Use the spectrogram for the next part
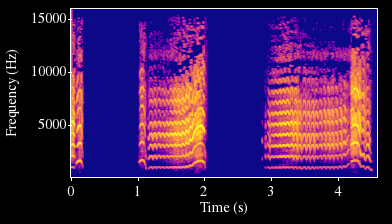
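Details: Otter chirping: a brief opening chirp, then two extended squeals with a trembling, wavering pitch, the second ending in a sharp upward-swept note, with clean silence between calls.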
